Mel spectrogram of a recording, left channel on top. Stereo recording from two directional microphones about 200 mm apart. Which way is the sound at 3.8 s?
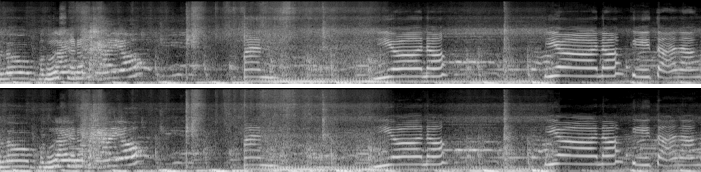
10° left (ahead or behind).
